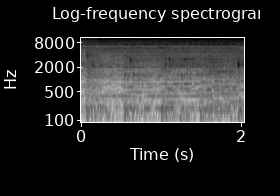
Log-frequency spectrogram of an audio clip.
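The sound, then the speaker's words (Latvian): Running tap water rinses photographic paper that turns Prussian blue in the wash, heard as a steady, even gush of flowing water. “Pēc noteikta laika fotogrāfs ieliek papīru tekošā ūdenī un attēls sāk iegūt zilo krāsu.”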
